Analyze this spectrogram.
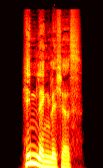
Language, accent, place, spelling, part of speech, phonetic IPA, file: German, Germany, Berlin, hinlängliches, adjective, [ˈhɪnˌlɛŋlɪçəs], De-hinlängliches.ogg
- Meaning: strong/mixed nominative/accusative neuter singular of hinlänglich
